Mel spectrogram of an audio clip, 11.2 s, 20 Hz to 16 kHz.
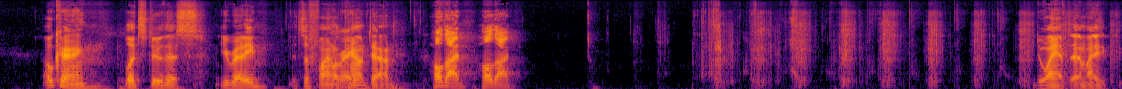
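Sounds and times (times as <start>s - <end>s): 
speech: 0.4s - 5.2s, 10.4s - 11.2s
person chewing food with crunchy bites: 5.9s - 11.2s.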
